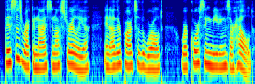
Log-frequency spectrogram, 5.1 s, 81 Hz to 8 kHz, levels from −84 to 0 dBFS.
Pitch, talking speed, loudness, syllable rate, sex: 220 Hz, 190 wpm, -17 LUFS, 6.1 syllables/s, female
